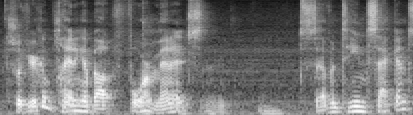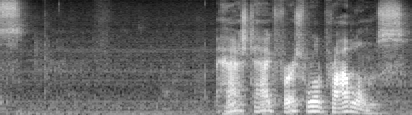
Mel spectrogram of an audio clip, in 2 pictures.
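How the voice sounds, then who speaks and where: A man in his thirties with a slightly hoarse voice, talking frankly and earnestly to his viewers in a casual vlog, with a light sarcastic edge. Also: mid-range voice, very animated, slow pace, pauses often, pushed and bright, a little hiss or hum. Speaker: fish-keeping vlogger. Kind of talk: casual talk to camera.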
